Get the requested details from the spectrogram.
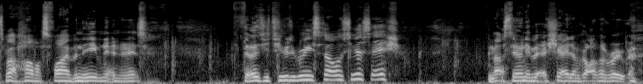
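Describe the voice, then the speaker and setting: With an English accent, a man talks at a very fast pace in a fairly high pitch, with ordinary pitch variation. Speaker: triathlete vlogger. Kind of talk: casual vlog. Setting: outdoors.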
